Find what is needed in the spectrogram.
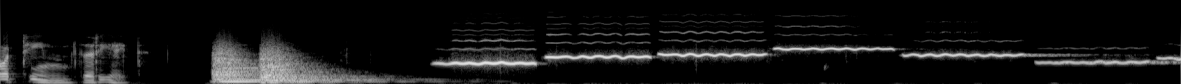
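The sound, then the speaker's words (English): A whistled tune used as a signature signal: about seven sustained, clear notes with wavering vibrato, loud and alone, following a short stretch of voices. “Let that whistle be your signal for the Signal Oil program, The Whistler.”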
